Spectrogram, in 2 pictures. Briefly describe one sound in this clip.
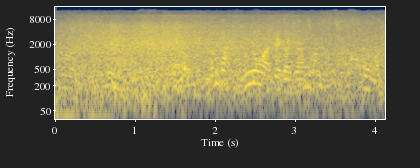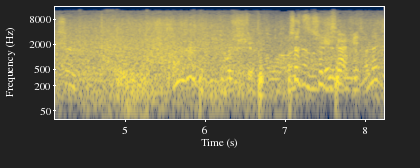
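Water laps against a boat's side.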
